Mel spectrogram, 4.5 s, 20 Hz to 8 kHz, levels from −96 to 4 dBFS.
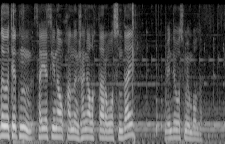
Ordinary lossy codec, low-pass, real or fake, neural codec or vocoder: none; 7.2 kHz; real; none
